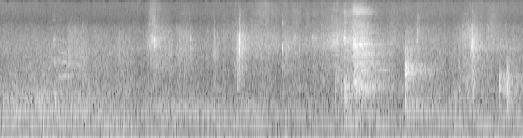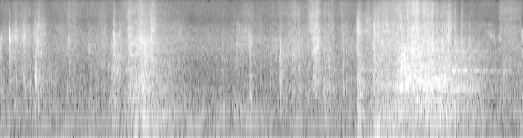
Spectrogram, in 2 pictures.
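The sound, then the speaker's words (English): A pass-through drawer slides across beneath a glass partition to deliver a questionnaire, with several scrapes and knocks over steady background noise. A louder sliding rush comes near the end. “Clarice pushes the questionnaire in a drawer through to Lecter, then sits down.”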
